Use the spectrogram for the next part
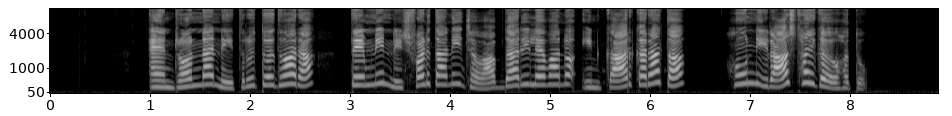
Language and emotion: Gujarati, disgusted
